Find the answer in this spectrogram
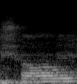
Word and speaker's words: সৌম: মন্ত্র জপ করবেন ওম সৌম সময় সোহা ওম সৌম সময় সোহা ওম সৌম দন্তস ও অনেক সৌম কিন্তু উচ্চারণটা হবে সৌম ওম সৌম সোমাই সুহা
